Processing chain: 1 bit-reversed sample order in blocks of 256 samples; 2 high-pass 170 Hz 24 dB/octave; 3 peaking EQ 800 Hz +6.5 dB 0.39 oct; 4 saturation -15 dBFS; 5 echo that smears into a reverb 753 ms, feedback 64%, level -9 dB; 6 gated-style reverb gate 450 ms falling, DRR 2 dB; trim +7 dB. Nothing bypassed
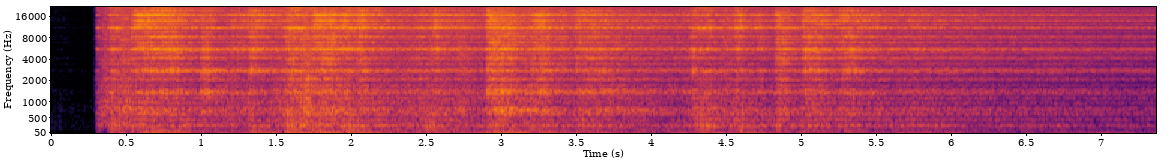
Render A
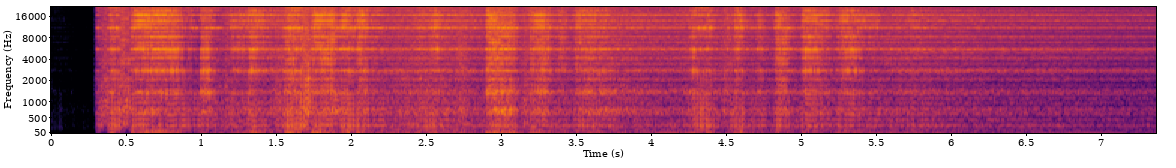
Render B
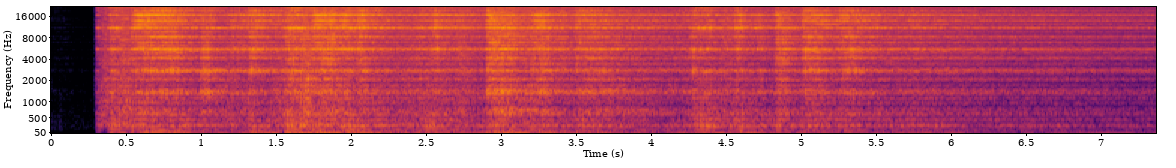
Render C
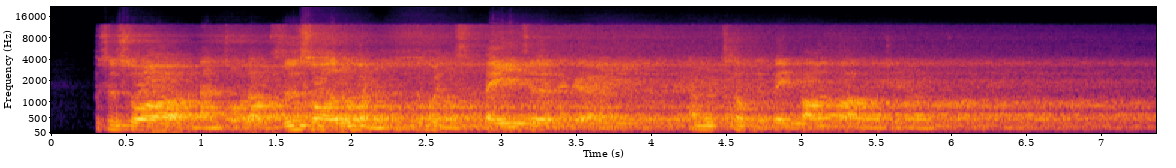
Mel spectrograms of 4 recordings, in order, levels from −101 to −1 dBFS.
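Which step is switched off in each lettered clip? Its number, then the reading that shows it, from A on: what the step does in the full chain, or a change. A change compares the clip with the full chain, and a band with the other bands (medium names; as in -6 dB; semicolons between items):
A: 6, echo-to-direct 0.0 dB to -6.5 dB; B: 3, 1 kHz band -2.0 dB; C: 1, 8 kHz band -30.0 dB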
